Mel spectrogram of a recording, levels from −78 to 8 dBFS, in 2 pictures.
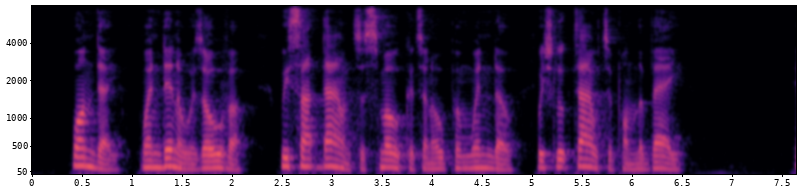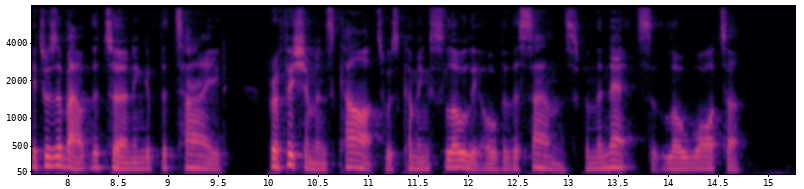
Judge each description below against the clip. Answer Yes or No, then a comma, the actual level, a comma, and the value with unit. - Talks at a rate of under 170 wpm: No, average, 175 wpm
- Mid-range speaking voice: No, low, 110 Hz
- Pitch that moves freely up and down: No, average, 4.3 semitones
